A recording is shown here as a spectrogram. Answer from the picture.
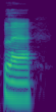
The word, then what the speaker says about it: Bler: And there have been one or two people, in fact, one, I think he's just called Blair, B-L-E-R, but pronounced Blair, who became a footballer, you know, fairly nationally recognised guy in Kosovo.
